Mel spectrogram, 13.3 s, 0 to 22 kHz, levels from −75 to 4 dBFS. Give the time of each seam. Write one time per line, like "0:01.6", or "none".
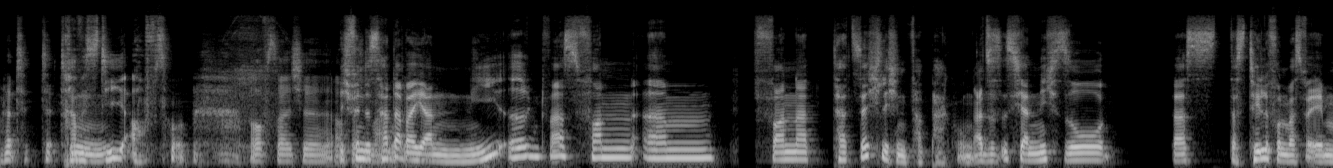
0:07.4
